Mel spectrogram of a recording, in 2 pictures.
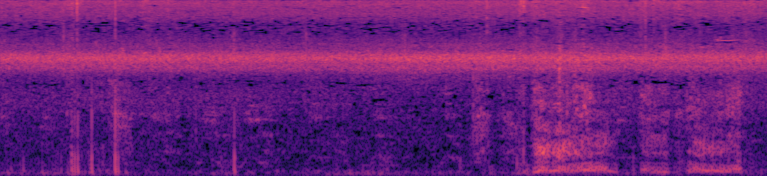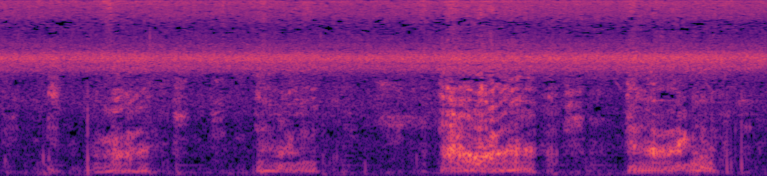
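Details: Two pet dogs, Maya the Siberian husky and Jo the Australian cattle dog (blue heeler), romp and chase each other. Rough grumbling growls come in bursts of about a second, separated by short pauses, after a stretch of faint knocks.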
